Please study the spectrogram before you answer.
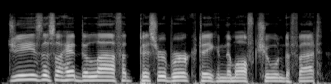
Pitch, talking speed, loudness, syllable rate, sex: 175 Hz, 255 wpm, -15 LUFS, 6.1 syllables/s, male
